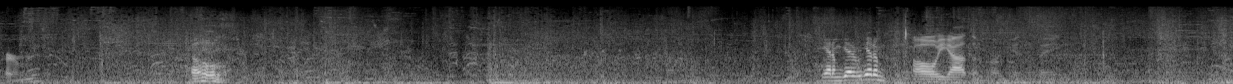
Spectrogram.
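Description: Magic blasts and weapons clash in a fast fight.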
